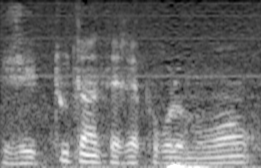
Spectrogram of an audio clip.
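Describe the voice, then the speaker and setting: A man's voice: fairly low pitch, steady tone, normal speed. A man giving casual, jokey let's play commentary, musing aloud as he plays. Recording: clearly noisy home recording.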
